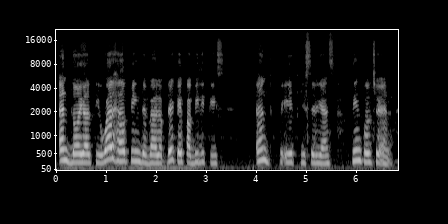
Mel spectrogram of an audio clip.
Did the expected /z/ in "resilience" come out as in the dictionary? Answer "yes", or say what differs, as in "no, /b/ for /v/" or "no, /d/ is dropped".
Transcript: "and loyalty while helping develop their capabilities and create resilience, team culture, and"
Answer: no, /s/ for /z/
